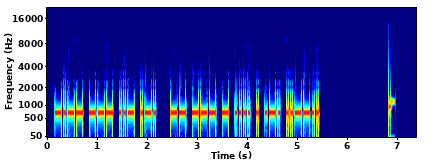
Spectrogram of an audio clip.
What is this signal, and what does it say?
Morse code, heard as a keyed tone, about 28 wpm, 700 Hz. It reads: YOUR MOTHER?
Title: Sentences from Top 1100 Words 28wpm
